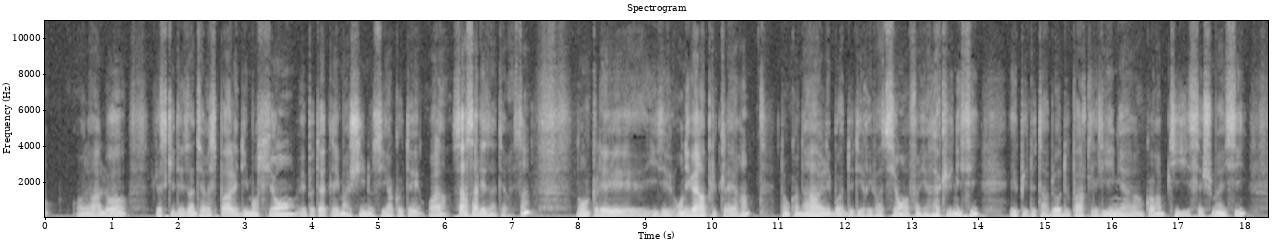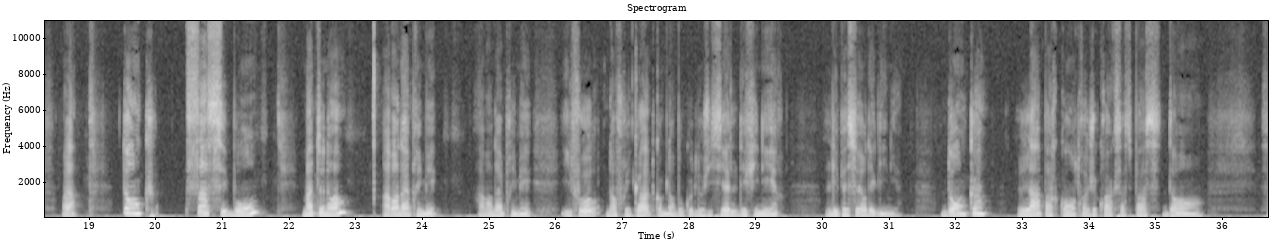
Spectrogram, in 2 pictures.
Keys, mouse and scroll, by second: 0.2 click, 3.2 click, 5.2 click, 11.8 scroll up 2.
